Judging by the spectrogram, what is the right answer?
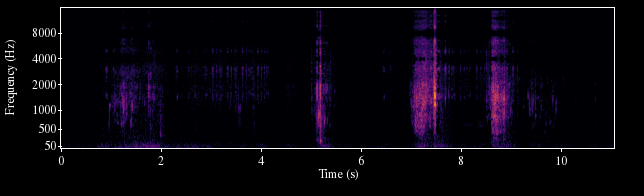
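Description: Water splashing as a person works in shallow, muddy ditch water: three short splashes a few seconds in, the middle one the longest and loudest with a sharp knock at its peak.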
